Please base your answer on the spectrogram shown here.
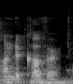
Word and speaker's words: Ondercover: So I kind of adopted Ondercover as my name, but I wanted people to pronounce it as undercover.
